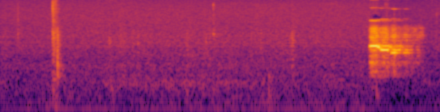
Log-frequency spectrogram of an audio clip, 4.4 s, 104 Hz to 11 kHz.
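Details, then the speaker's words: Lionel LionChief Plus GP7 O-gauge locomotive, track powered at about 18 volts AC, lights flashing: short high half-second whistle because the engine gets no signal from the remote, which is still switched off. "Anyway, the lights are flashing and we hear that whistling noise because the engine is not getting a signal from the LionChief Plus remote."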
